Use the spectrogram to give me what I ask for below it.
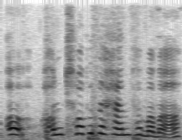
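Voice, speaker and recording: A woman's voice: very high voice, sing-song, noisy background. A woman playing a polite, earnest young Edwardian lady in an audio drama, with a formal English manner of speech. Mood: helpful, brisk. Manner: genteel, measured, formal.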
